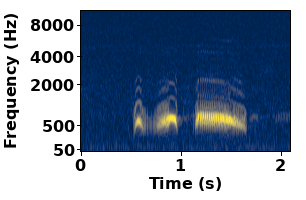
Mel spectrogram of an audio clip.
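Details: Spotted dove lure bird calling so other doves answer, two-part phrase: a wavering double note, then one long, even, slightly falling coo.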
